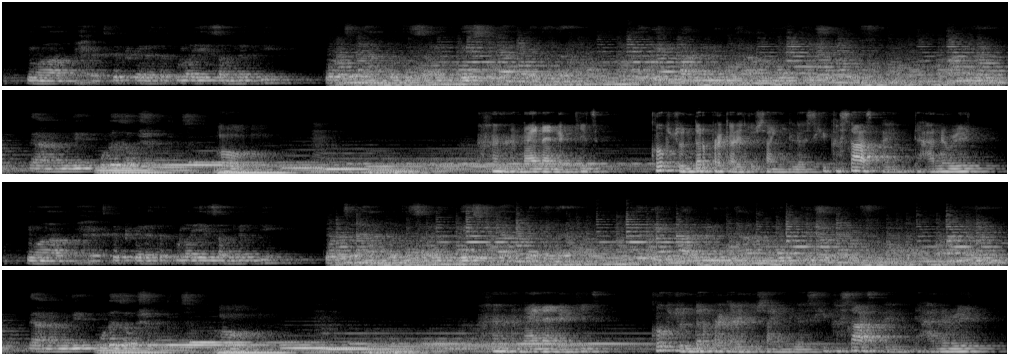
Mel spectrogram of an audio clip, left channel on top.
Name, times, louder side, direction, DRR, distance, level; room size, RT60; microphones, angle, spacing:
voice 1, 0.2-2.7 3.2-5.7 6.2-8.7 9.4-11.6 13.3-13.5 15.0-15.3, equal, 30° right, -6 dB, 0.5 m, -27 dB
sound 1, 3.2-9.9, equal, 80° right, 0.7 m, -26 dB
sound 2, 11.0-18.5, right 1 dB, 60° left, 0.9 m, -24 dB
voice 2, 12.2-12.8 13.1-13.5 14.8-16.0 16.6-19.7, left 2 dB, 45° left, 5 dB, 0.3 m, -25 dB
3.7 x 2.3 x 3.4 m, 1.2 s
head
